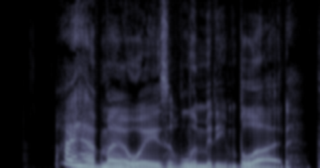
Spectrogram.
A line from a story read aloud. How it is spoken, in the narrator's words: the Dokebi laughed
